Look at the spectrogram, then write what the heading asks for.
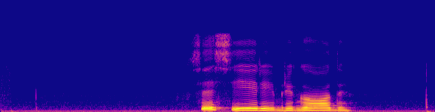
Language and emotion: Russian, sad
